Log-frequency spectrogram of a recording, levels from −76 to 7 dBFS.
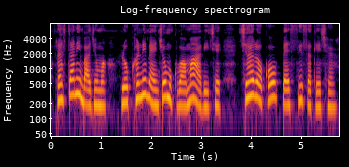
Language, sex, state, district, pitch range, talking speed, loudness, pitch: Gujarati, female, Gujarat, Valsad, 180-265 Hz, 125 wpm, -14 LUFS, 215 Hz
